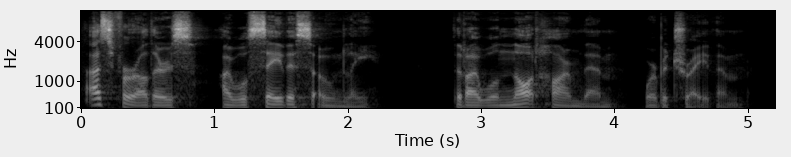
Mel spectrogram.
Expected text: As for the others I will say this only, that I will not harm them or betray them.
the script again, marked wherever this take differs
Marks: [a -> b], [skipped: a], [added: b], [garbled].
As for [skipped: the] others I will say this only, that I will not harm them or betray them.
